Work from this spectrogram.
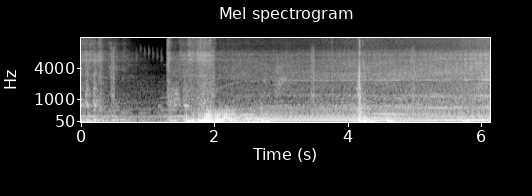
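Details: Wrecked Toyota Corolla with idle surging up and down and overheating: engine fires, flares, then holds a steady high idle that never drops; owner suspects the throttle body sensors, not confirmed.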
